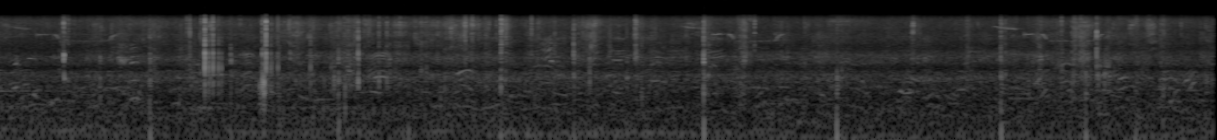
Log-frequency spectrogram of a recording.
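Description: Ambience of a youth football match: distant children's voices and shouts from the pitch, with a few sharp knocks of the ball being kicked at irregular moments, over a steady low rumble.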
